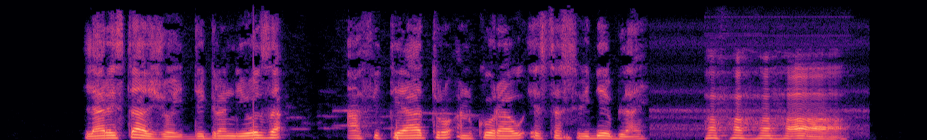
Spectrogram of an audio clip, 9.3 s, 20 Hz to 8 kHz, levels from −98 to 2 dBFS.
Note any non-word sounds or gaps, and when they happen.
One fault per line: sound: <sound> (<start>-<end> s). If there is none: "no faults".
sound: laugh (7.0-8.6 s)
